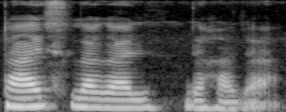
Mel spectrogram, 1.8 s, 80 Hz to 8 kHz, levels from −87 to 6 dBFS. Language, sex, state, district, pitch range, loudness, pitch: Bengali, female, Assam, Hailakandi, 155-180 Hz, -16 LUFS, 160 Hz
